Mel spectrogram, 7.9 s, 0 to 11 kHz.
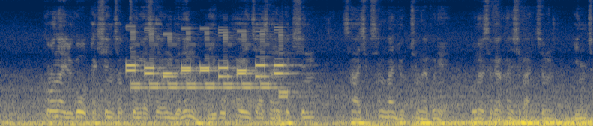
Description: Multi-frequency trunk signalling (R2, with the far end's replies), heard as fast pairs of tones, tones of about 120 ms, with room echo and the noise inside a car. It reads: 951664378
